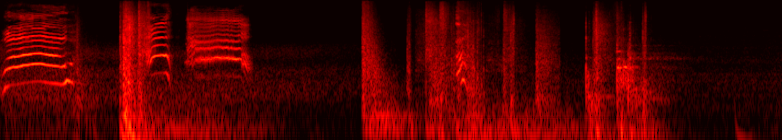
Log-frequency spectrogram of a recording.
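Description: A bowling ball rolls heavily along a wooden ramp.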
